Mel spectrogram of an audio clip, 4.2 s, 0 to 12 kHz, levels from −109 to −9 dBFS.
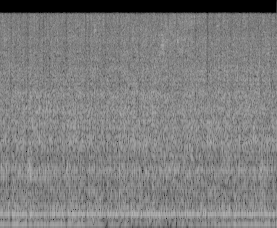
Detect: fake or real real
